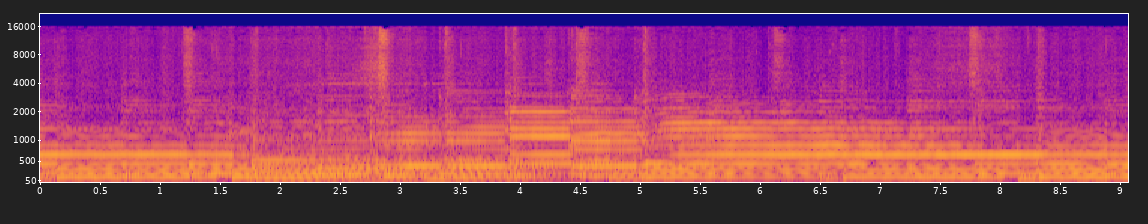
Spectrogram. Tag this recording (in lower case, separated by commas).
slide guitar, music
